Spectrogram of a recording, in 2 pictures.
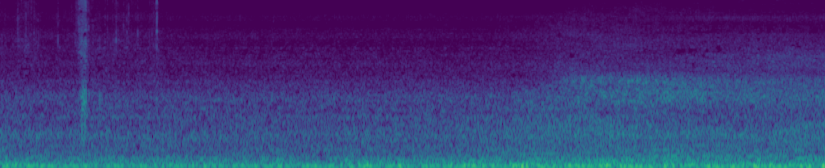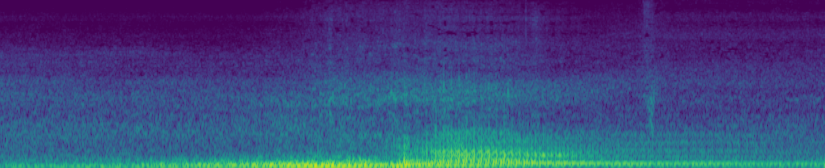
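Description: A motor vehicle driving past: its engine and road noise build over several seconds, peak about nine seconds in with a drop in pitch as it goes by, then fade.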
